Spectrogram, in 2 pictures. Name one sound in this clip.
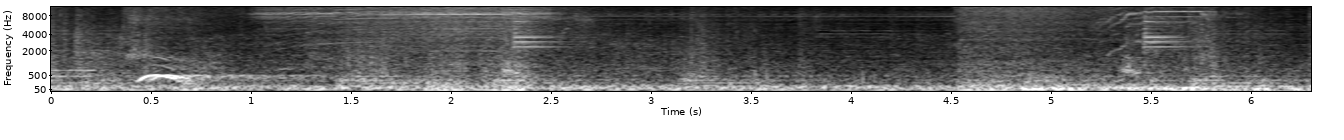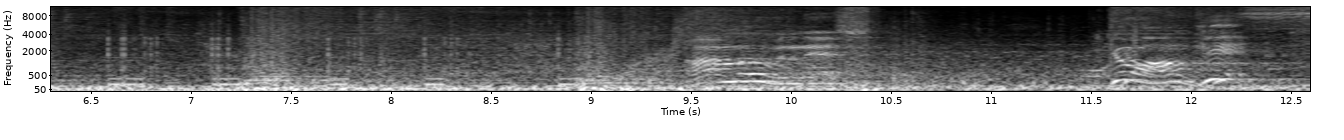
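A metal wrench clangs repeatedly against machinery.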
